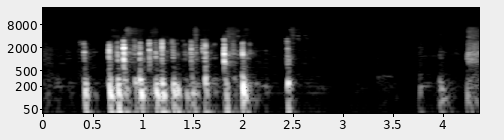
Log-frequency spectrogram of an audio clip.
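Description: Typing on a computer keyboard: a quick run of keystrokes lasting about two seconds, followed by a couple of separate key presses near the end.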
